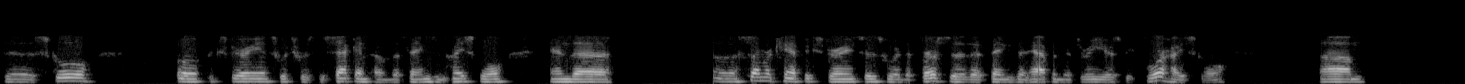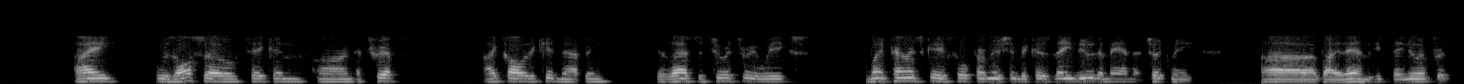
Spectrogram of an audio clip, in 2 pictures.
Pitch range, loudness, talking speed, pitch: 120-140 Hz, -29 LUFS, 145 wpm, 130 Hz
